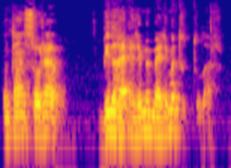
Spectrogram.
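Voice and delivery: ordinary talk, nothing marked

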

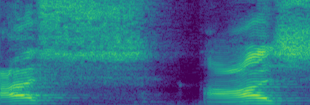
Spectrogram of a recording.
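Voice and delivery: আশ with a prolonged airy শ; breath release. Shown as a demonstration. Teacher showing students hams, আশ with released breath. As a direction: let the air flow out on the শ of আশ. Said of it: "এরকম বাতাস বের করবেন".

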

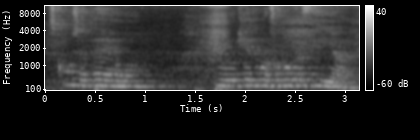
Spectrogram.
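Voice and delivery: lightly voiced pleading girl; girl's voice.

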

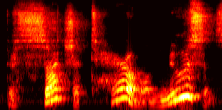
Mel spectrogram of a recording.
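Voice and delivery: slow, high, exasperated lament; sighing. A narrator's reading. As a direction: sigh it out wearily, drawn out. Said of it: "sighed the math magician".

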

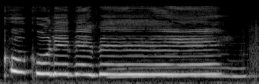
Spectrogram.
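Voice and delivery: high, slow cooing greeting. Real, not acted. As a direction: coo it to the babies. Greeting baby animals, sing-song.

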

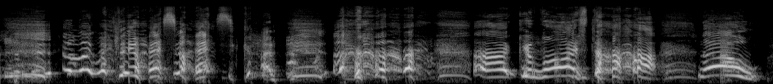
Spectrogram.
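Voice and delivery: high squealing laughter; can't stop laughing; laughing hard. Real, not acted. Cracking up at the joke.

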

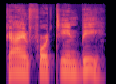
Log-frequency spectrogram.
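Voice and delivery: loose-tongued porter, pitched well up. A narrator's reading. Porter shows Tony the dollar bill, loosely. Porter answers under Tony's questioning.

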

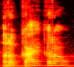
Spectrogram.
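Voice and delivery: high-pitched, irritated acted question; snapping interruption. A narrator's reading. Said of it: "Patil मध्येच खेकसला".

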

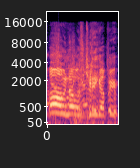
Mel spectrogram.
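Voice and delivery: high, very loud, fast yell; panicked shout. Real, not acted. Player spots zombie climbing, panicked shout. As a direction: yell the alarm in a rush.

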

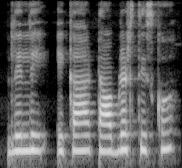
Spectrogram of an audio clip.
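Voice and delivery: usual speaking voice

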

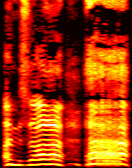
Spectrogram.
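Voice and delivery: overwhelmed crying shout; loud tearful cry. Real, not acted. Overwhelmed outburst at dad's party.

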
